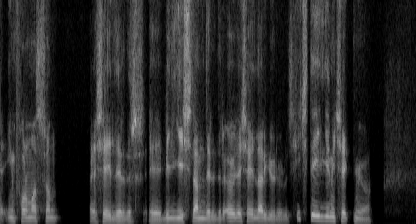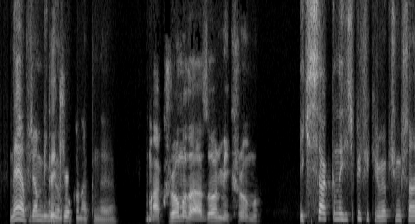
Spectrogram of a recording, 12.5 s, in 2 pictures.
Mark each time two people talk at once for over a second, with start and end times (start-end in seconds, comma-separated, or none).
none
